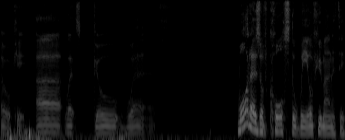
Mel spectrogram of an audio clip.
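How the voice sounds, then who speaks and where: On a very clean recording with a silent background, a man with a British accent speaks at a very slow pace, his fairly low pitch showing ordinary variation. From Britain. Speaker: podcast host. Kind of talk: casual chat.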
